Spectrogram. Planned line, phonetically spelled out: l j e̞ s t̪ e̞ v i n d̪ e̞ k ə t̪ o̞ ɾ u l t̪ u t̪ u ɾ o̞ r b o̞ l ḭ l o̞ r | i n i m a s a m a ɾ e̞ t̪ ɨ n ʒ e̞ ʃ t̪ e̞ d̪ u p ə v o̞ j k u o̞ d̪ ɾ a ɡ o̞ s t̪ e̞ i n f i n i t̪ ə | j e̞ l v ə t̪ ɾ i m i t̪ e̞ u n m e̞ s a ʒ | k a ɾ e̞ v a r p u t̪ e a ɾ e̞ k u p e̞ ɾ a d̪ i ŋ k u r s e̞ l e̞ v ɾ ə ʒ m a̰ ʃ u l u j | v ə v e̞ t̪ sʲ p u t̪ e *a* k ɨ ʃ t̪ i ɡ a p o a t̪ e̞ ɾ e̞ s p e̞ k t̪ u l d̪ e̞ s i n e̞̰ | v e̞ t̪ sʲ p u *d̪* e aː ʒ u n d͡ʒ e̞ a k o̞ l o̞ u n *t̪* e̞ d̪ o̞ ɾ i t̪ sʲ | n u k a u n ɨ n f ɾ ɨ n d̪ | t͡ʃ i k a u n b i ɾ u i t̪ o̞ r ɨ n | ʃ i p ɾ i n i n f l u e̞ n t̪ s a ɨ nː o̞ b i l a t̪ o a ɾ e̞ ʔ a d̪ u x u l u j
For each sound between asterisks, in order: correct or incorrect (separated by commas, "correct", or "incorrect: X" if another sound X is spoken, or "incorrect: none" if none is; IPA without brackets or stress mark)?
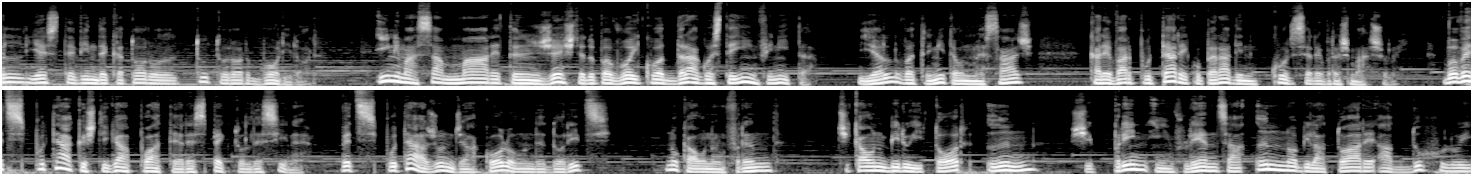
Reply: correct, incorrect: t̪, incorrect: d̪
